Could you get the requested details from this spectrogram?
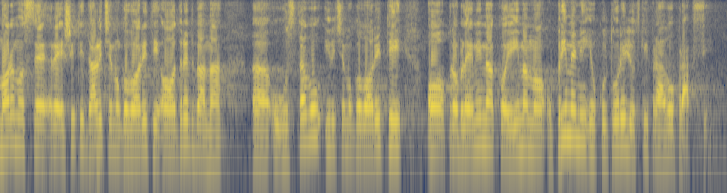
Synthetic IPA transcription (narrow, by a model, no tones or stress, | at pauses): mo̞ːɾamo̞se̞ɾeːʃit̪id̪alit͡ɕe̞mo̞ɡo̞ʋo̞ɾit̪iʔo̞od̪ɾe̞d̪bama | uust̪aʋuilit͡ɕe̞mo̞ɡo̞ʋo̞ɾit̪i | o̞pɾo̞ble̞ːmimako̞jeimamo̞ʔupɾime̞niiukulˠt̪uːɾiʎut̪skixpɾaːʋaupɾa̰ksḭ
